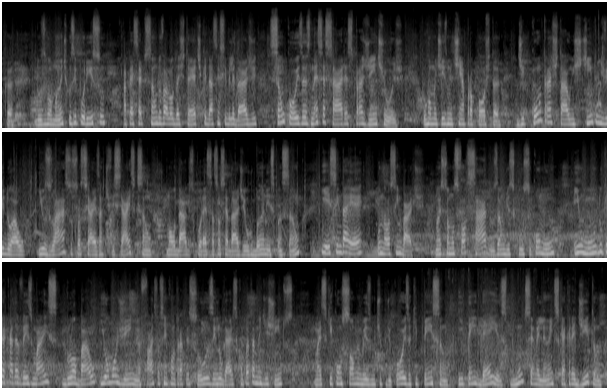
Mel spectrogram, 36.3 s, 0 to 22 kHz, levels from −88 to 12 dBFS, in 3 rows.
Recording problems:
chatter from many people; noticeable; throughout; 15 dB below the speech

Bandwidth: 17.5 kHz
